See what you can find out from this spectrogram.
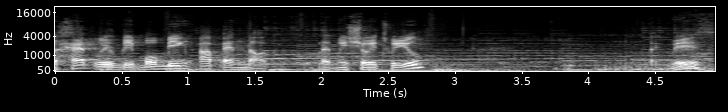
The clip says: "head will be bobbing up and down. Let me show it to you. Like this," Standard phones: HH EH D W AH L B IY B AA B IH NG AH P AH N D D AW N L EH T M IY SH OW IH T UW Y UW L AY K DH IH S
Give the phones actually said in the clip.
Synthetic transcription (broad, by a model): HH EH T W AH L B IY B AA B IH NG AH P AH N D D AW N L EH T M IY SH OW IH T UW Y UW L AY K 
